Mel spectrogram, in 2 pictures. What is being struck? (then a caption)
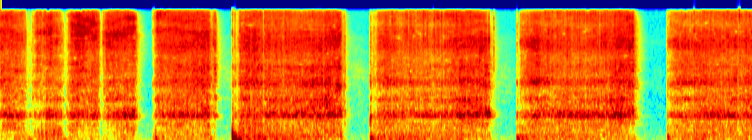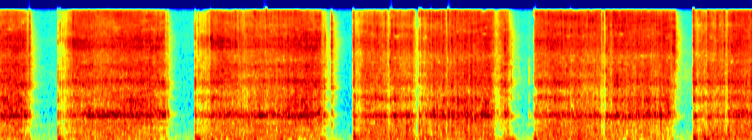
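Rolled sandpaper sheet. Long pointed nails scratch along the gritty surface of a hollow, rolled sandpaper tube. The result is a dense, bright, rasping scrape, repeated in long strokes separated by brief silent pauses.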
